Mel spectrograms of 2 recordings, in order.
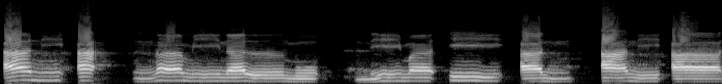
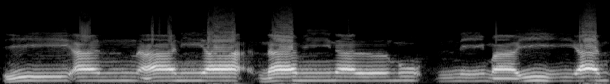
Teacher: Jadi jelas jahar semua. A i u nya itu enggak ada yang samar.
